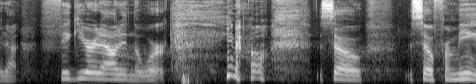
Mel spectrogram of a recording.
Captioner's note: laughs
